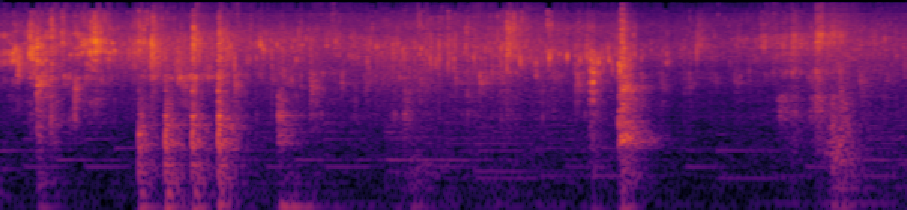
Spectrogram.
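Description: Green chillies sizzle steadily in hot oil in a pan while being stirred for a tomato poha, with loud close frying hiss and scraping clatter from the stirring spoon throughout, no speech.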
